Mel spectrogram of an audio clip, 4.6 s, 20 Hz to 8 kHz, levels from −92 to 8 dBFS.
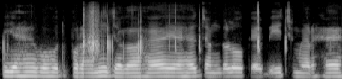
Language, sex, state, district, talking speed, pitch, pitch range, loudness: Hindi, male, Uttar Pradesh, Jyotiba Phule Nagar, 145 wpm, 145 Hz, 140-150 Hz, -17 LUFS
